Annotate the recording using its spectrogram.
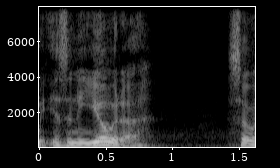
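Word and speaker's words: iota: Theta Theta F Yoda this is a vowel it has the simple e sound ioda say it with me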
